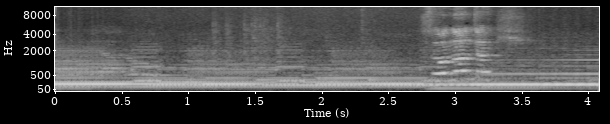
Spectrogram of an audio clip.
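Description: Bass guitar playing a sustained low note with shifting notes above it. About three seconds in, a short wavering, sliding phrase sounds higher up.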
